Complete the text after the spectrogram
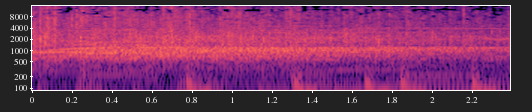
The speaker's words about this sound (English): Put a little round of applause in here for Aaron answering this question off the fly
